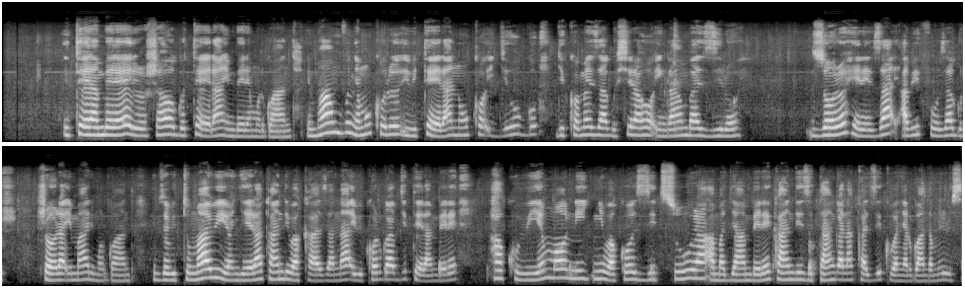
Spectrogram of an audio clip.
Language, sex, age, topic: Kinyarwanda, female, 18-24, education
